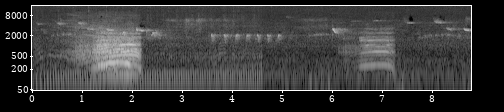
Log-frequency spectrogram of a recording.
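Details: A herd of tame cattle hopping down a hill on a mountain slope, with a loud wavering moo followed by a shorter falling one, and a series of small bird chirps between them.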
